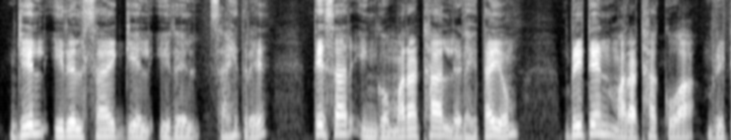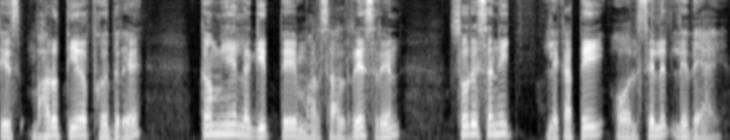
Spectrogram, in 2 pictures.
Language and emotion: Santali, neutral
